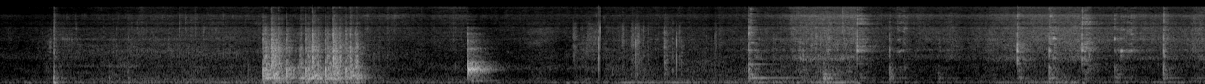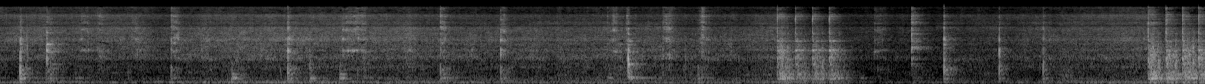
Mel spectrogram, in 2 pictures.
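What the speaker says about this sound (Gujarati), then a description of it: "હવે આપણે ડુંગળી નાખી દઈશું." Chopped onions sizzle in hot oil in a pan for a spinach paneer gravy, with a continuous frying hiss broken by repeated scraping stirs of a spoon. The sizzle swells louder at several points.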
